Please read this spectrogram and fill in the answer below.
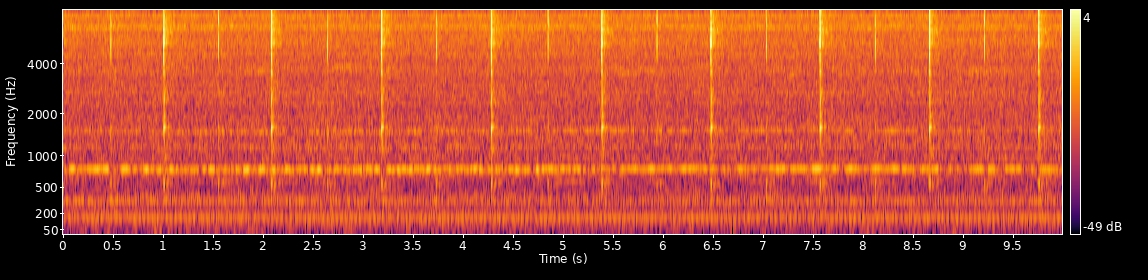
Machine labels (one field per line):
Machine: valve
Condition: normal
